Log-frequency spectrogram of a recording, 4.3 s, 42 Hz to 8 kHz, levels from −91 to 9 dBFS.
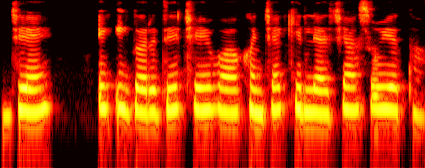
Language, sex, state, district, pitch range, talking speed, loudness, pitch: Konkani, female, Goa, North and South Goa, 240-260 Hz, 110 wpm, -15 LUFS, 255 Hz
